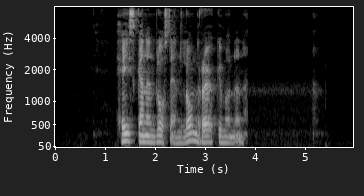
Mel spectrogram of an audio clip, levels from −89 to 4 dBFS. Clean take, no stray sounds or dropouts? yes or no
yes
